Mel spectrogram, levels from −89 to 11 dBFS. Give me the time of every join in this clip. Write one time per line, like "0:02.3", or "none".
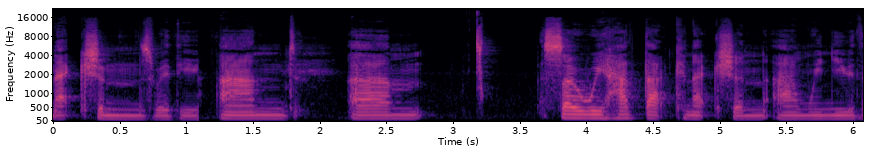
0:01.1
0:03.7

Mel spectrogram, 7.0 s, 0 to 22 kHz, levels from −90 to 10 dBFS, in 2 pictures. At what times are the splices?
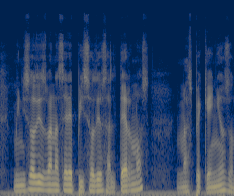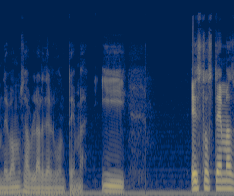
0:02.6

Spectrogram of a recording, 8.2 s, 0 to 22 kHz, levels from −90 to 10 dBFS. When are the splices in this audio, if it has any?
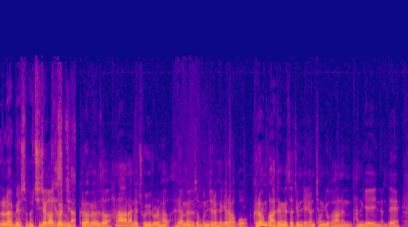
0:01.5
0:05.0

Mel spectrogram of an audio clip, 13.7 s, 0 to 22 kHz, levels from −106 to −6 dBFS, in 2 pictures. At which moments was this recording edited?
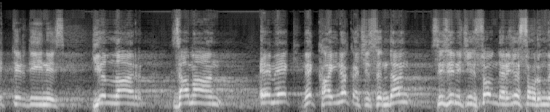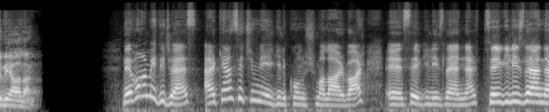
0:08.4
0:12.8

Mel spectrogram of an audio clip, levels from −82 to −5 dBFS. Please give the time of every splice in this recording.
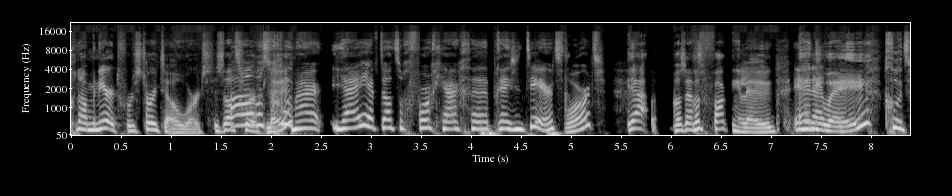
0:02.2
0:04.9
0:07.0

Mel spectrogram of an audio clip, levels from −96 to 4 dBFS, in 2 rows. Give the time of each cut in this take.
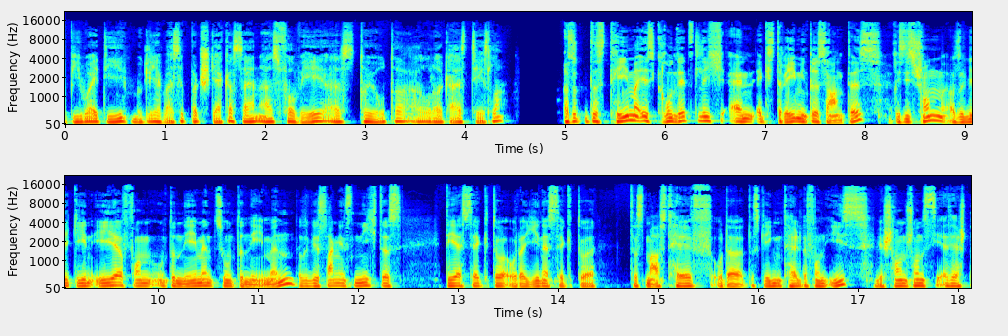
0:08.3

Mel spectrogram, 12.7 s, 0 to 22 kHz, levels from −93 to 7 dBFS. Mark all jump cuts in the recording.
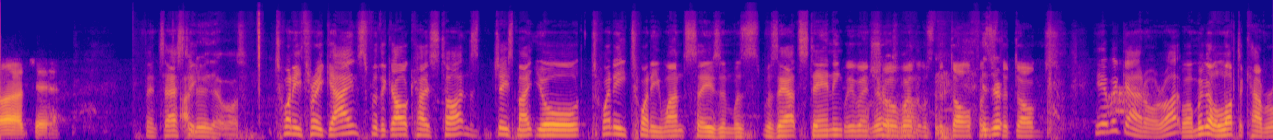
0:08.4
0:10.8
0:11.8

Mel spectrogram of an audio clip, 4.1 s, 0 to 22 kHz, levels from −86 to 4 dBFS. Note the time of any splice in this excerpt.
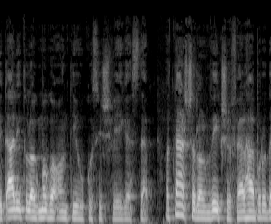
0:02.4

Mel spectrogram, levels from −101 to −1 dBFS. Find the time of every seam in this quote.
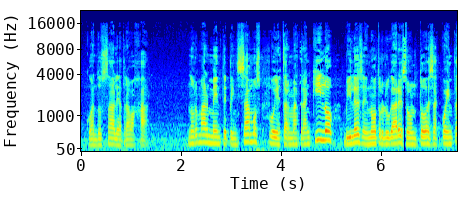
0:03.8

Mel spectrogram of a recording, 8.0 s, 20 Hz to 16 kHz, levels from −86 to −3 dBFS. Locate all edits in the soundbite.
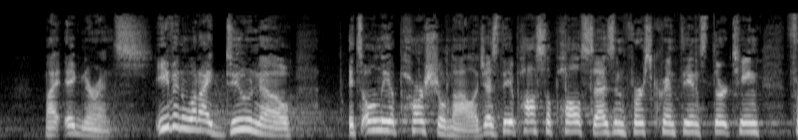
0:01.5

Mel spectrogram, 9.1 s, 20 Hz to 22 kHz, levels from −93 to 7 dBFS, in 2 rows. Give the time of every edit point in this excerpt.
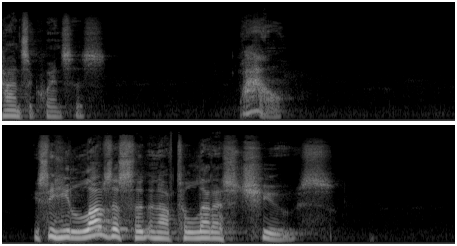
none

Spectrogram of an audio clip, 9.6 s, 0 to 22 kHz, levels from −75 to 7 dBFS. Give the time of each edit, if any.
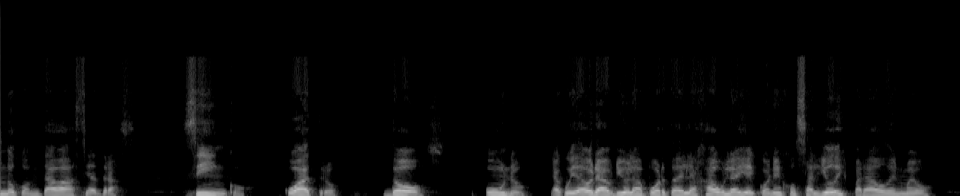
0:03.7
0:05.4

